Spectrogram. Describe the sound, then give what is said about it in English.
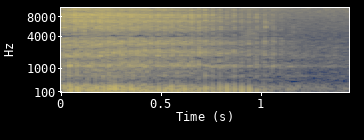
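A lion sedated by a tranquilizer dart snores in deep, rumbling low pulses that beat in a quick, steady rhythm, then fade away near the end. “Lions hunt at night and nap all day. This is a snoring lion.”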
